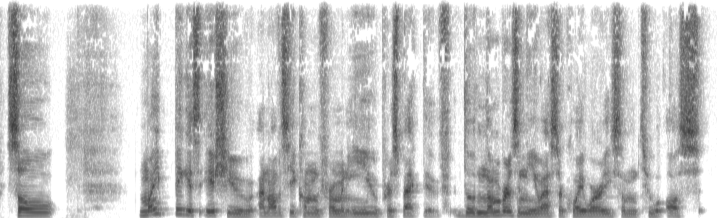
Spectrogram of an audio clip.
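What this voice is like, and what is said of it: Irish accent. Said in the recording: “If you can't tell by my accent, I'm actually in Ireland.”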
